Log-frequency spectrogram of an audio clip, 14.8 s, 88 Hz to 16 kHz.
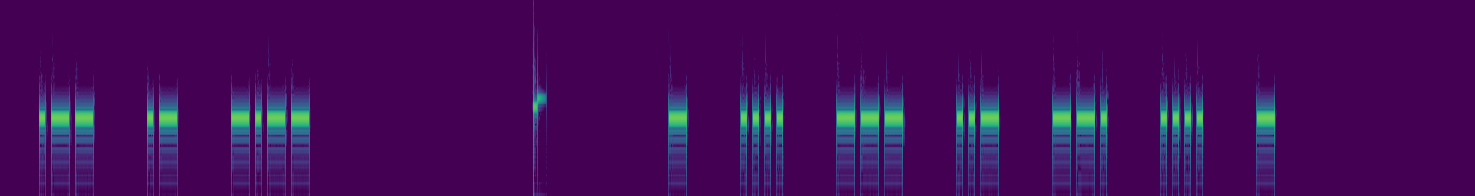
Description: Morse code, heard as a keyed tone, about 20 wpm, spaced as for 11 wpm, 700 Hz. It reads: WAY THOUGHT
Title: 3x Character Spacing - Top 300 Words - 20wpm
